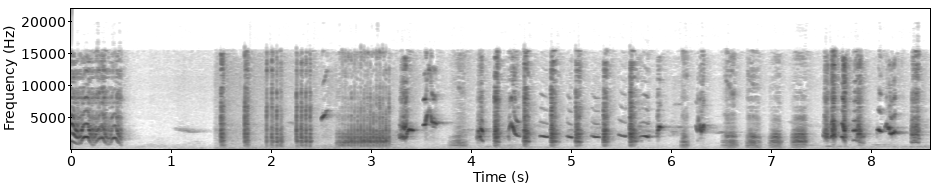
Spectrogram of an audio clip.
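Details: Full song of an adult male Javan myna, meant for tutoring a young bird: dense stream of sharp clacking notes and short whistles, with a raspy noisy stretch early on over low hum.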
